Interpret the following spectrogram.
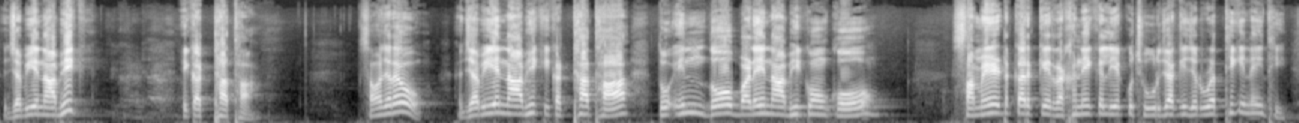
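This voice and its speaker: A man's voice: sits high, takes it slowly, a bit bright, smooth. A male physics teacher lecturing to students, repeatedly asking questions and answering them himself. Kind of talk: classroom lecture.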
